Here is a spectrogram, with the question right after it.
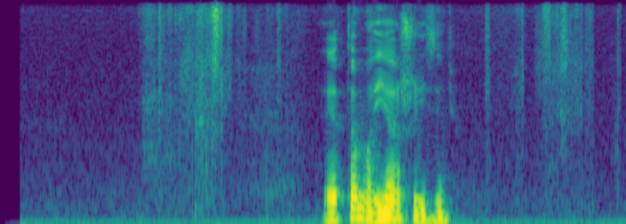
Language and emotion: Russian, neutral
